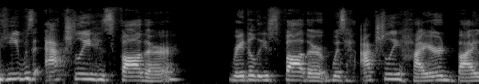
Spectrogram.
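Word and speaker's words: Rédélé: little bit about Jean Ridley, I think is the correct French pronunciation. So I'm going to really work hard on making sure I pronounce it correctly. It's Ridley.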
